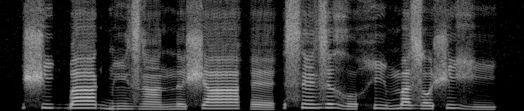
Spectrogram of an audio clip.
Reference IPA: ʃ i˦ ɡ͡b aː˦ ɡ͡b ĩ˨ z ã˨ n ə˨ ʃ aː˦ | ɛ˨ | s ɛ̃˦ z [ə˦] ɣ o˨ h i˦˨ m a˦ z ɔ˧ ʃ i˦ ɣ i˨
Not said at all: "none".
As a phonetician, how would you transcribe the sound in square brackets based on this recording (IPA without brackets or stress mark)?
ə˦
